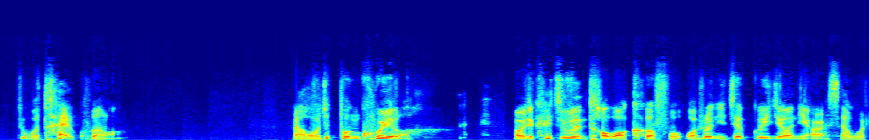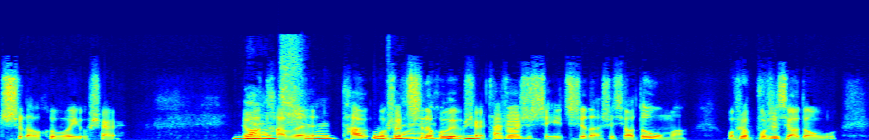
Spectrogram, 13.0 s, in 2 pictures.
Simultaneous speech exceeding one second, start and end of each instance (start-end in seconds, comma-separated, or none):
8.3-10.1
